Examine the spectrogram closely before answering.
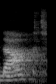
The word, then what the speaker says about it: knocked: He ran into a lady coming out of the clothing store and knocked her boxes into his fruit stand. Whoops. Knocked. Knocked, knocked, knocked. It's another one in the T category.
